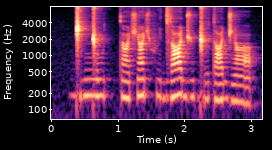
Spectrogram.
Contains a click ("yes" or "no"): yes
